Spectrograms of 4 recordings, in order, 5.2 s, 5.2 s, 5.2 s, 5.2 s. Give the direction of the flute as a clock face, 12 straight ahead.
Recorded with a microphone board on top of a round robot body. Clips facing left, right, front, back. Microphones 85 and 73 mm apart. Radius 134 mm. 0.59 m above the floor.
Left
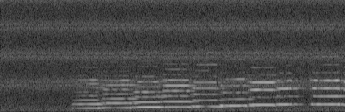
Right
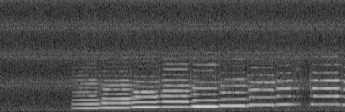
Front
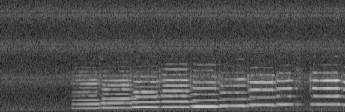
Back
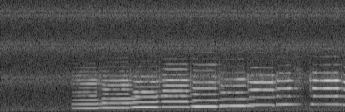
3 o'clock.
